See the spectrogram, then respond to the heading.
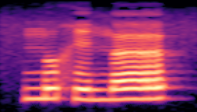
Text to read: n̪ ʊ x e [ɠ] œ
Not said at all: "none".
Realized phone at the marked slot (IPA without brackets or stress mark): ŋ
